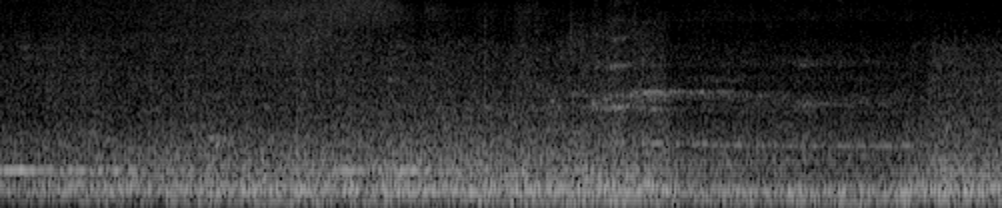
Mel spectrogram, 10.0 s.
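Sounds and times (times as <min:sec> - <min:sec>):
train wheels rumbling on rail: 0:00.0 - 0:10.0
high wheel squeal: 0:05.8 - 0:09.1.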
